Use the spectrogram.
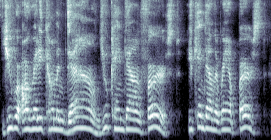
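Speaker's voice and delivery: high-pitched imitation of a protesting kid; flabbergasted kid. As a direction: mimic the stunned kid's drawn-out protest. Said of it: "he was flabbergasted".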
